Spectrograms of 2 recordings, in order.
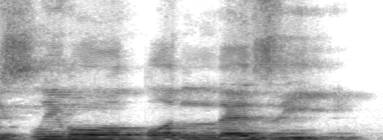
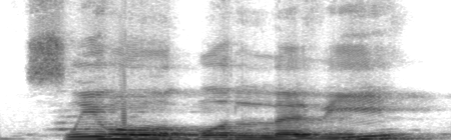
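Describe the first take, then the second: First: The middle consonant of ladzi is a plain z. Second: The middle consonant of ladzi is a th-like sound. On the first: The speaker calls it wrong. "Pakai zai. Sama, keliru juga" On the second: The speaker calls it right. "harusnya pakai dzal"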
